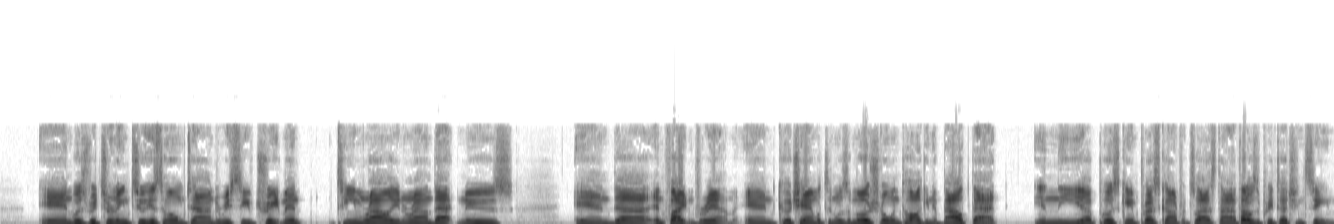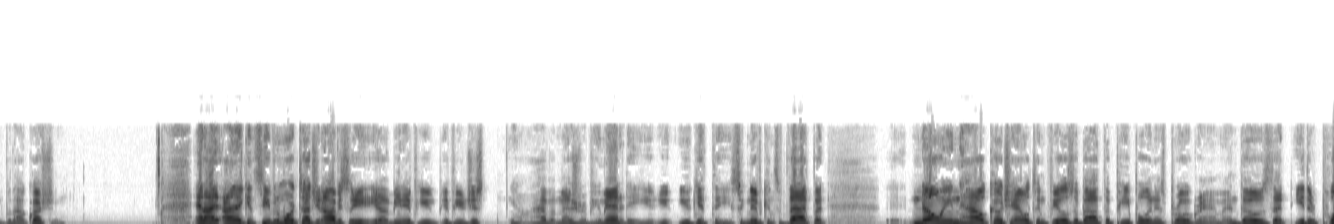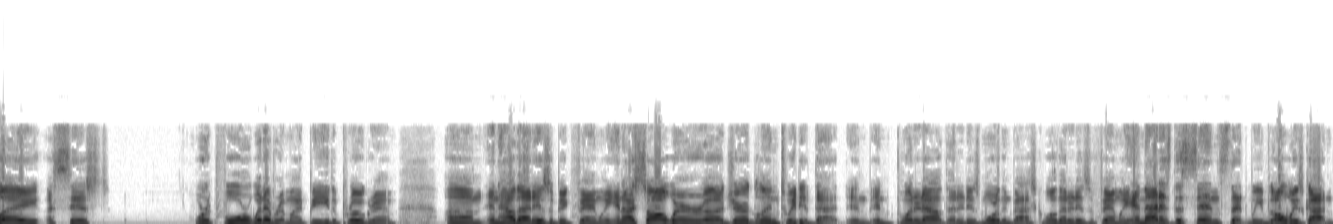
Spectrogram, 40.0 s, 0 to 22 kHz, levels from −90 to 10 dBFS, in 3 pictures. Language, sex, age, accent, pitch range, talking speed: English, male, 40-59, American, 150-180 Hz, 220 wpm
